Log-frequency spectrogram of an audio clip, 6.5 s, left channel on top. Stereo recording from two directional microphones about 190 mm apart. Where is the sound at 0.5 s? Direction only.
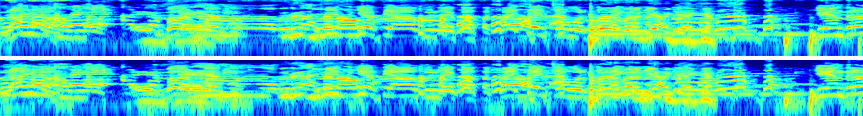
75° left (ahead or behind).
